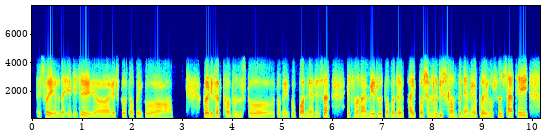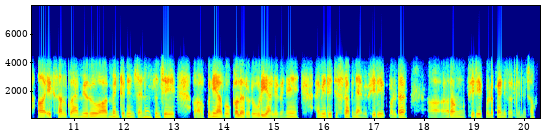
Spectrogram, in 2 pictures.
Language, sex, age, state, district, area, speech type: Nepali, male, 45-60, West Bengal, Alipurduar, rural, conversation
